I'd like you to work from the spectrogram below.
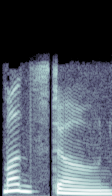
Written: mudstone

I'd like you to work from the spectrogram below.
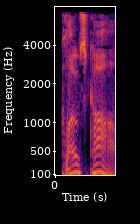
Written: close call

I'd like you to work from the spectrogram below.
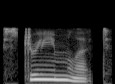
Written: streamlet

